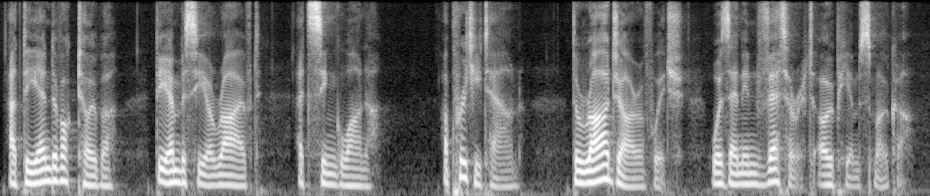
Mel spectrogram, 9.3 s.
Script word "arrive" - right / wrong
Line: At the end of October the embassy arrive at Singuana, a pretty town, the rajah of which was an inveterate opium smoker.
wrong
